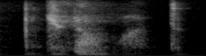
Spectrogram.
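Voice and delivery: whispered rebuke. Retold or imitated. Baal Shem Tov repeats the rebuke.

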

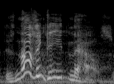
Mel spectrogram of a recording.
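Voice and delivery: put-on high, fast childish whine; whining kid. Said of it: "You ever hear your kids tell you that?".

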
